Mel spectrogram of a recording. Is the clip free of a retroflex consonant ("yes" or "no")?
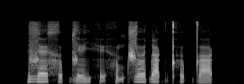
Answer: yes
